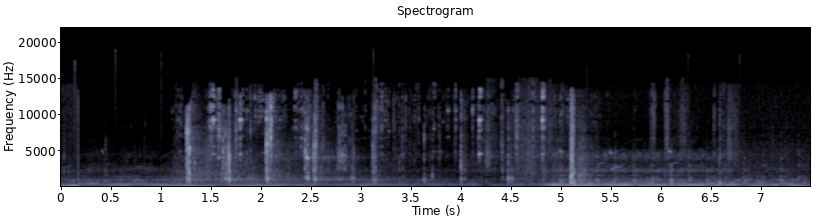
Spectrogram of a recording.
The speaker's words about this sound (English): As the sun is going down, Sophie rides into the courtyard of the Imperial Hunting Lodge. A courtier takes her horse.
